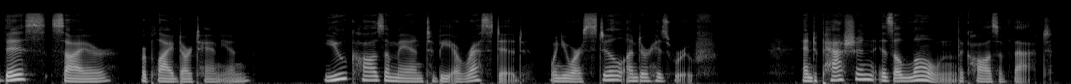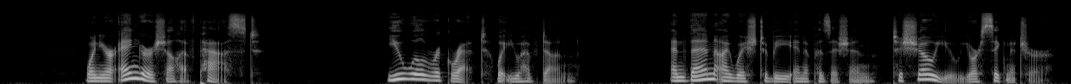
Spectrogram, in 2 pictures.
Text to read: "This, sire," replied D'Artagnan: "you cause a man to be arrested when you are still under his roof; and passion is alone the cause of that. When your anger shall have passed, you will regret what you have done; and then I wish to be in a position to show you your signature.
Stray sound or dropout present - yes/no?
no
